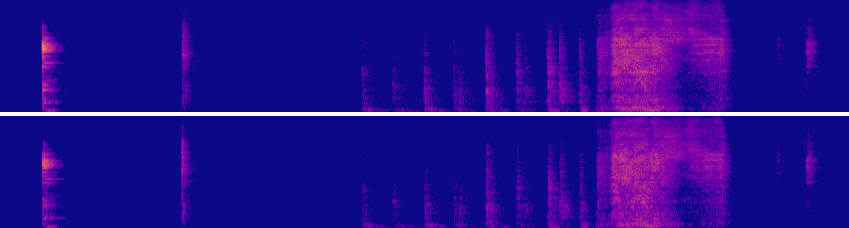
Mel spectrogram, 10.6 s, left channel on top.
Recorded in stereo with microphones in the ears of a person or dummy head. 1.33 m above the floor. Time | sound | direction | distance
0.5 | hammering | 45° left (ahead or behind) | 0.6 m
2.3 | a clap | 70° right (ahead or behind) | 0.6 m
4.5 | running footsteps | 30° left (ahead or behind) | 1.8 m
7.4 | tearing paper | 15° right (ahead or behind) | 1.5 m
